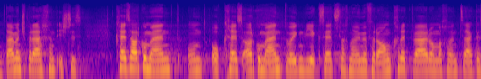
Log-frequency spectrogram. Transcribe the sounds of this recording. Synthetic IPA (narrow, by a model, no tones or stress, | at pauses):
nt̚d̥ɛmɛntʃpɾæχən̩dɪʃd̥ɑs | kʰɛsɑɾɡumɛntʊnd̥okʰɛsɑɾɡumɛntʋoɪɡən̩dviəksɛt͡slɪχnɔʏɪməfəɾɑŋkʰəɾətvæːɾvoməχœntsæːɡə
